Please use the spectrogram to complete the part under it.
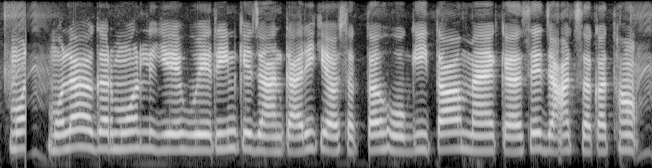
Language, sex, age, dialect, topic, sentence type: Chhattisgarhi, female, 25-30, Eastern, banking, question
